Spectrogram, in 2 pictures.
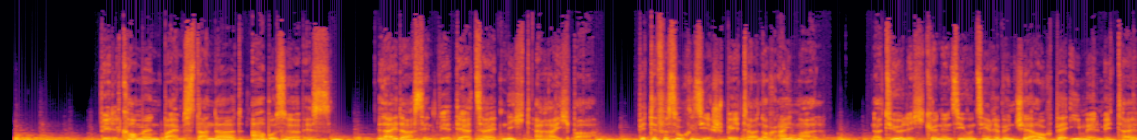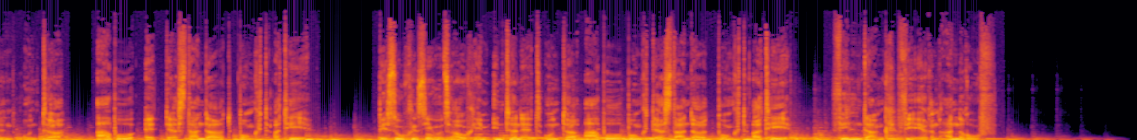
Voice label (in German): Telefonansage Standard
